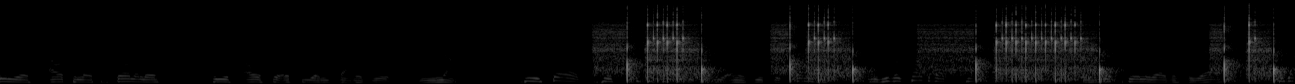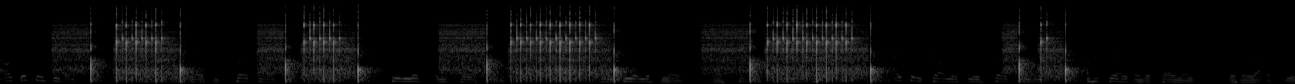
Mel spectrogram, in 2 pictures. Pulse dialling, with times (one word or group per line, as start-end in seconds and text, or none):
5.9-7.0 4
7.7-8.5 3
9.2-11.0 9
12.1-12.7 1
13.4-14.8 5
15.5-16.5 4
17.3-19.1 9
19.9-21.7 9
23.0-23.6 1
